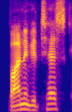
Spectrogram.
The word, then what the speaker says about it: Vonnegutesque: Vonnegutesque actually rhymes with burlesque.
